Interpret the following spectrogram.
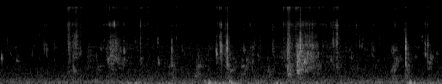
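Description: Water slapping and sloshing against an outrigger fishing boat's hull and bamboo float, in several short splashes, over a low rumble of wind on the microphone.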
